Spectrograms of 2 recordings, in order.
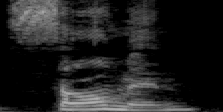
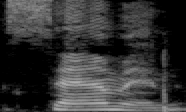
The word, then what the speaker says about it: salmon: So I will say salmon with an L because there's a fucking L. There's a freaking L. I'm so sorry about that. Damn. Got angry. He's passionate about it. I hate English so much sometimes because how do you say it? It's salmon without the L.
